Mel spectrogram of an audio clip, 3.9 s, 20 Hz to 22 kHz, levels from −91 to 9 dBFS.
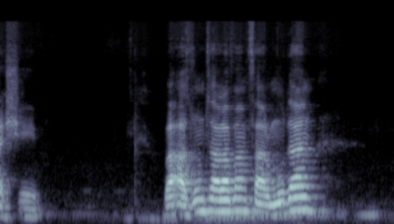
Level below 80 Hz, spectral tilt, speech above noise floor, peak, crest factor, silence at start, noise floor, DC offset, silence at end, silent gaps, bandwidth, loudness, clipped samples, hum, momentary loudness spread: -60 dBFS; -6.5 dB/octave; 44 dB; -4 dBFS; 18 dB; 0 s; -63 dBFS; under 0.1%; 0.2 s; none; 16 kHz; -19 LUFS; under 0.1%; none; 20 LU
